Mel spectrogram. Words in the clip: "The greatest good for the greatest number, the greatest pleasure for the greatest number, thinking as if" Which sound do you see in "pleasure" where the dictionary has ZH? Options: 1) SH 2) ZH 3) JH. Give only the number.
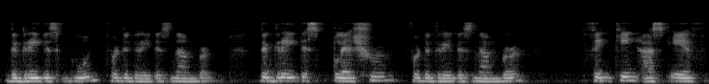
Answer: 1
